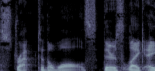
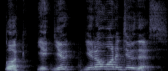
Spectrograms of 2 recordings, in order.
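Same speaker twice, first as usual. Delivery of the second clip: nervous suspect; 8 semitones higher than usual. Acted.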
